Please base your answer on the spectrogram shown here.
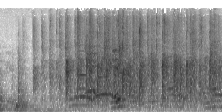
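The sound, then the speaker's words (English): A crowd bursts into steady applause that swells after the first second and keeps going, dense clapping with a few voices and whoops mixed in. “Round of applause for the barefoot cheek and charm”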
